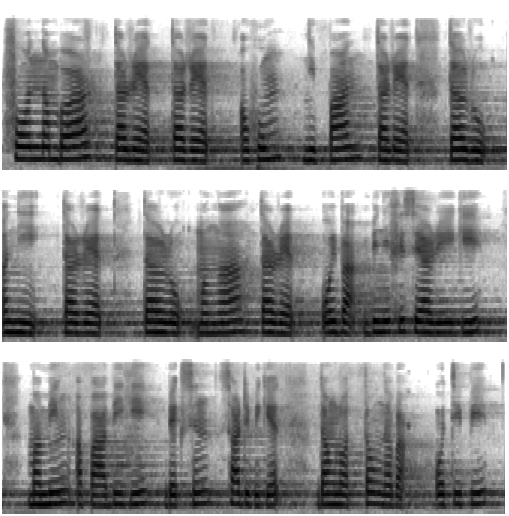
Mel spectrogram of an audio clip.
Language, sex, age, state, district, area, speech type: Manipuri, female, 18-30, Manipur, Kakching, rural, read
